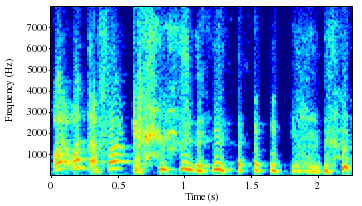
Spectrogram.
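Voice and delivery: very high, very slow, stunned disbelieving voice. Retelling a meme of a worker seeing a logo: imitating a shocked reaction. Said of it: "has this reaction of".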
